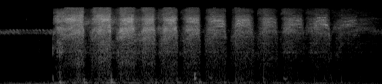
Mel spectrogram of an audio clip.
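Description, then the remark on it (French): A cicada sings: a thin high whine gives way to loud, harsh, rhythmic buzzing pulses, about a dozen in steady succession, with no voices. “Mais oui, c'est une cigale.”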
